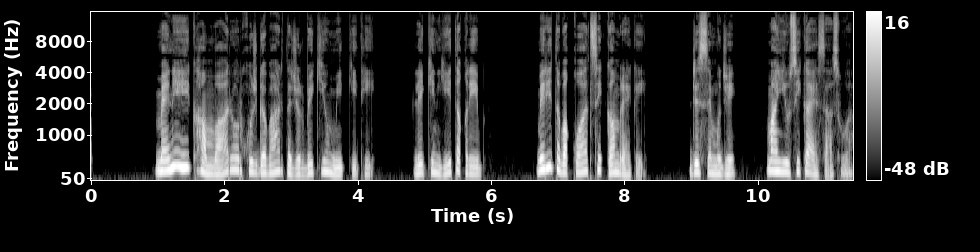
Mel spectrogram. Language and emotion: Urdu, sad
